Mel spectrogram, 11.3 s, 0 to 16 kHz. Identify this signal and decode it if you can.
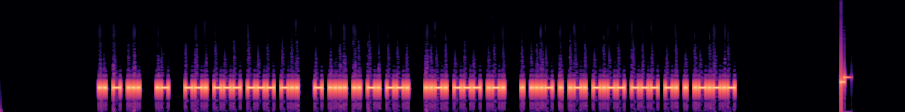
Morse code, heard as a keyed tone, about 37 wpm, 700 Hz. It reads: ITS A GOOD THING FOR EVERYONE.
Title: Sentences from Top 1000 Words - Review Part 5 - 40wpm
